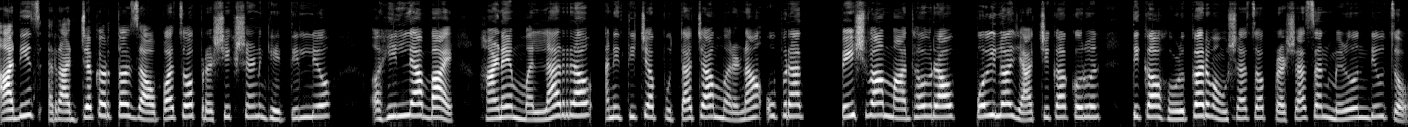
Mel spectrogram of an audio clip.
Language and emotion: Goan Konkani, neutral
